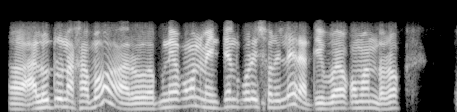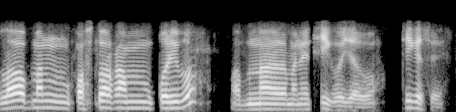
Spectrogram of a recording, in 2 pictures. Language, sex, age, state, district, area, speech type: Assamese, male, 18-30, Assam, Barpeta, rural, conversation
